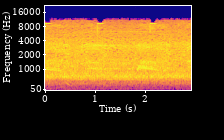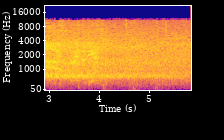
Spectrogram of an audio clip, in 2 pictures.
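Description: A dense, constant roar from a large football stadium crowd fills the space, loud and unbroken, with a commentator's voice faintly mixed in.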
